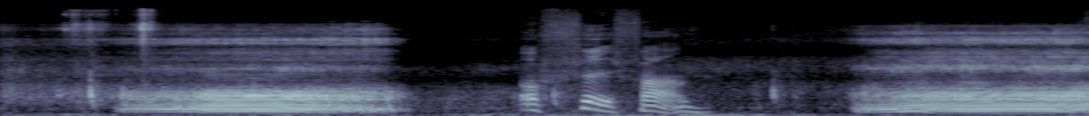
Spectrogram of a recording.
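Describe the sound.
Two long, loud, rasping snores from a sleeping man, each lasting a couple of seconds, with a brief exclamation from someone nearby in the pause between them.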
